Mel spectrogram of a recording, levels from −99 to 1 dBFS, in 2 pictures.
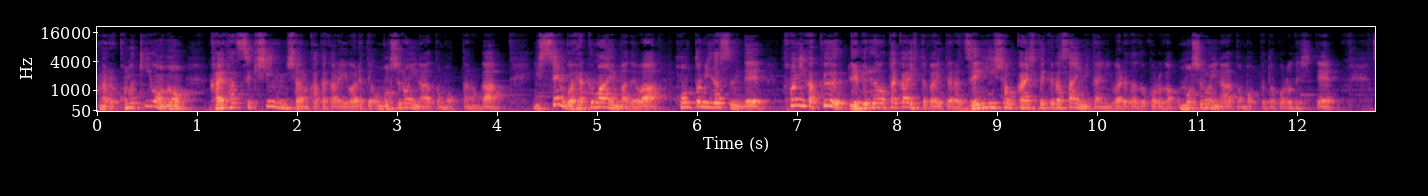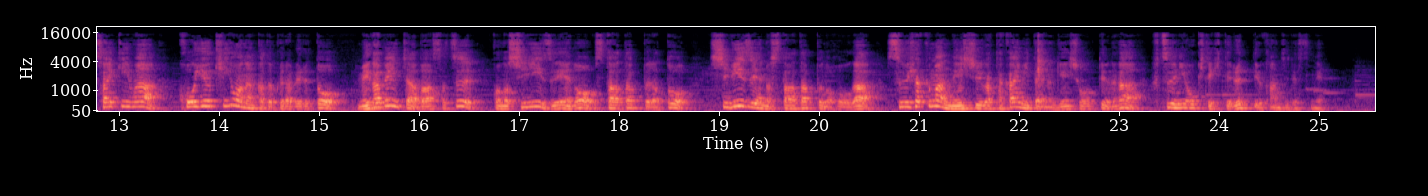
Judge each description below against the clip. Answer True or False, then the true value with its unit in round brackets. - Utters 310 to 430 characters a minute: False (440 characters per minute)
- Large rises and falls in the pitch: True (7.6 semitones)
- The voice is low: False (170 Hz)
